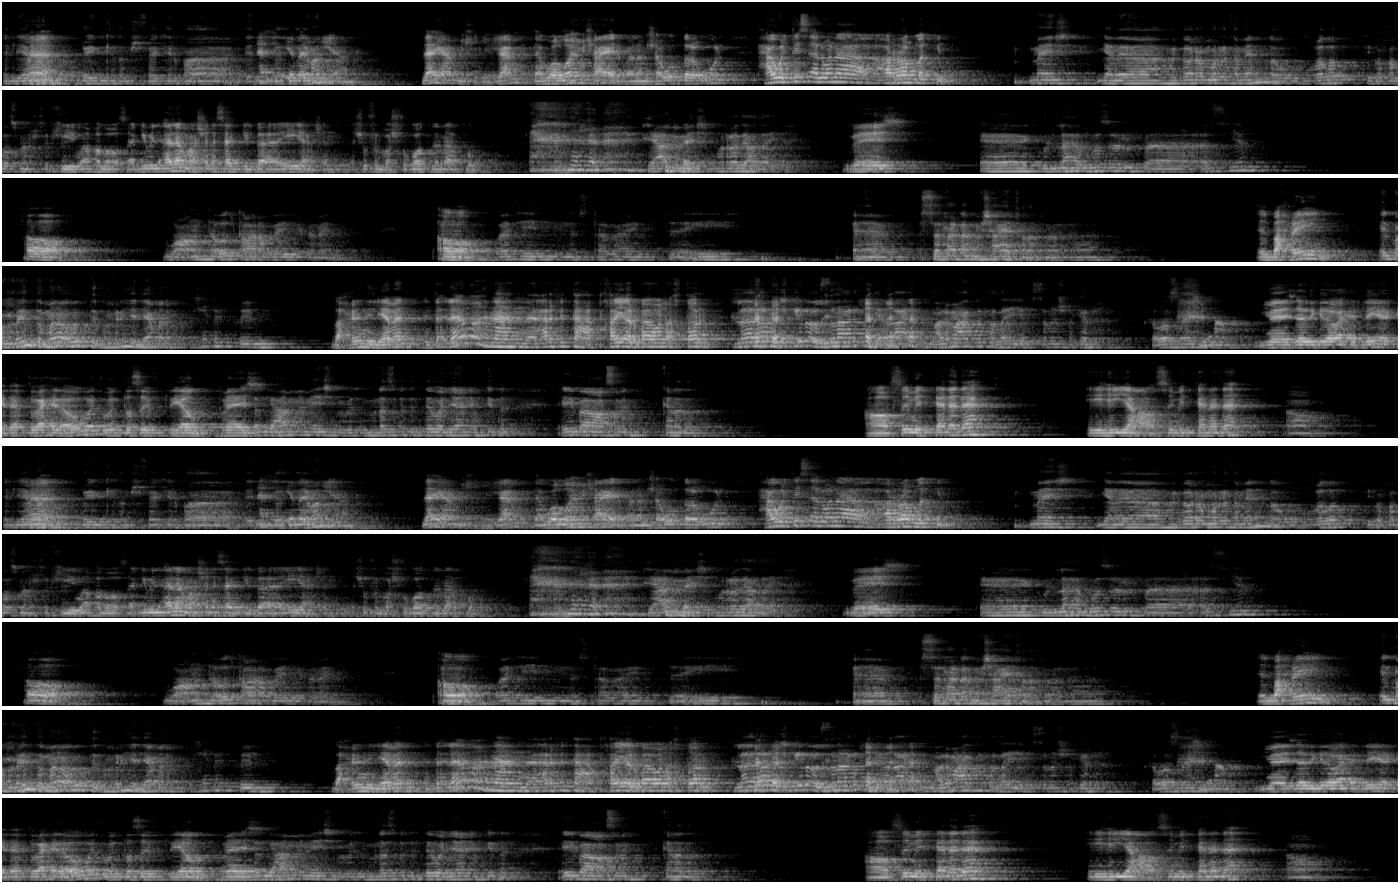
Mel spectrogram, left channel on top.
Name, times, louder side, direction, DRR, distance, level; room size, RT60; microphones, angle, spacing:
voice 1, 0.0-3.4 10.1-14.9 19.2-21.9 23.7-26.5 29.5-31.3 32.3-32.6 32.9-35.2 36.4-38.9 41.7-44.6 49.2-52.9 53.4-54.2 58.3-62.8 68.6-69.0, left 1 dB, 25° left, 2 dB, 1.4 m, -30 dB
voice 2, 2.5-3.4 4.2-7.2 7.6-9.5 14.5-18.7 20.6-20.9 22.4-23.0 28.1-28.6 32.3-32.7 40.5-41.3 45.2-49.0 49.4-49.7 50.0-50.1 50.5-51.1 53.7-53.9 54.5-58.4 64.5-65.7 66.7-68.2, left 2 dB, 55° left, 7 dB, 0.9 m, -24 dB
13.0 x 4.9 x 6.9 m, 1.2 s
head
